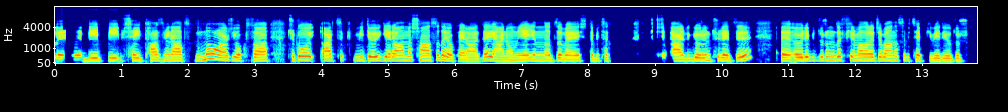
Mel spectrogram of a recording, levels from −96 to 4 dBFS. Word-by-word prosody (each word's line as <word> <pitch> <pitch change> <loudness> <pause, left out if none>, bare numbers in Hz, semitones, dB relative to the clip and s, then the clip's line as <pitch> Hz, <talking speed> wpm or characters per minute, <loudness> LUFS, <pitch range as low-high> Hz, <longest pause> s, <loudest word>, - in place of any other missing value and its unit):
bö - - -6 0.4
bı 165 - -13 0.3
bi 180 -1 +1
bir - - -19
şey, 185 -3 -1
tazminat 190 +1 -1
mı 230 +10 +1
var 265 -5 +4
yoksa 195 -1 0 0.3
çünkü 215 +1 -1
o 230 0 +5 0.2
artık 205 +4 -1
videoyu 210 +2 +2
geri 215 -1 +3
alma 210 +2 0
şansı 220 +4 -2
da 265 - +5
yok 190 -4 +1
herhâlde. 160 -1 -1
Yani, 180 -8 +2
onu 170 +1 -4
yayınladı 180 0 0
ve, 175 -1 +2
işte, 180 +1 -6
birtakım 185 -1 -8 0.7
kişiler 180 -7 -1
görüntüledi. 190 - +1 0.5
Eee, 190 -1 +5
öyle 195 +2 +4
bir 210 -1 -14
durumda 215 +1 -1
firmalar 210 -2 0
acaba 210 +1 +1
nasıl 220 -1 -8
bir 200 - -14
tepki 170 -3 -3
veriyordur? 165 0 -2
195 Hz, 160 wpm, -25 LUFS, 180-210 Hz, 0.7 s, o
